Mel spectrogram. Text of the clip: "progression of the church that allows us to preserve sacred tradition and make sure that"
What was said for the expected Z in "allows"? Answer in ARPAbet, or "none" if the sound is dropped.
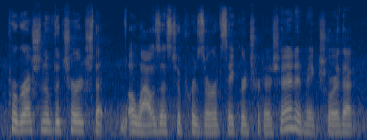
Z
